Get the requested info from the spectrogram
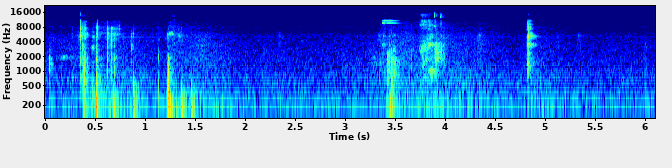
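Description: Small clicks and knocks of the plastic grip of a Planet Eclipse Etha paintball marker being handled: a quick run of sharp clicks in the first second and a half, a few more around the middle, and one more near the end.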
